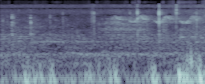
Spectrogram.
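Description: Honeybees buzz around an opened hive after a swarm's first winter, a low, steady hum of many insects close by, with faint ticks and rustles on top and no talking.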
